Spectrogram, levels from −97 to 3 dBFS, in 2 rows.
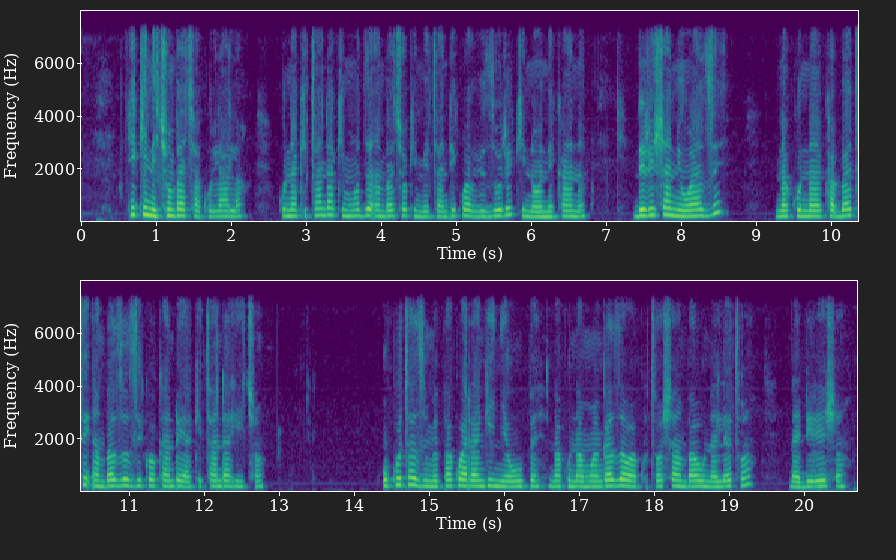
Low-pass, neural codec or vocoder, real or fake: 7.2 kHz; none; real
